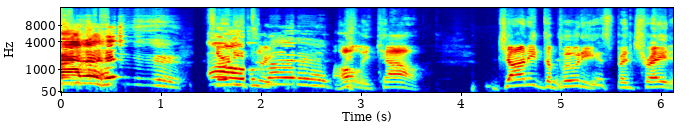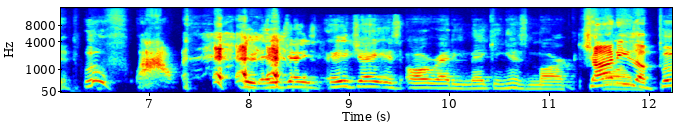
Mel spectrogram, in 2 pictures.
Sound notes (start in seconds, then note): 6.9 laughs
